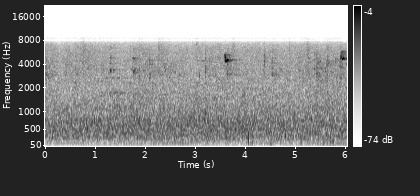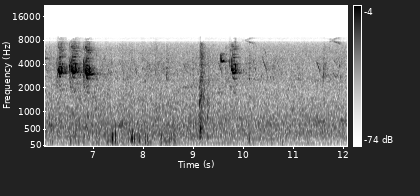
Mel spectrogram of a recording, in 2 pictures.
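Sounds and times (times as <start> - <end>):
bird chirping: 1.3 - 3.9, 5.4 - 7.2, 7.8 - 10.7, 11.4 - 12.0.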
